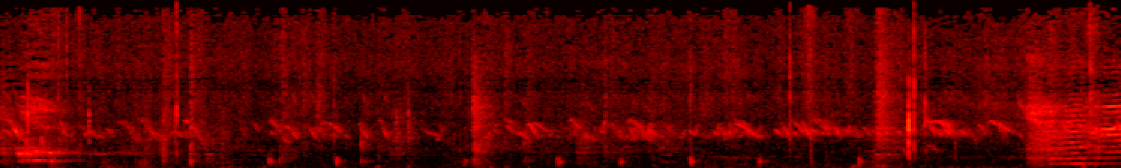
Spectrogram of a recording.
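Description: Faint chickens clucking and peeping in the background, with small chirps and clicks. Near the end a baby monkey gives a short cry.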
